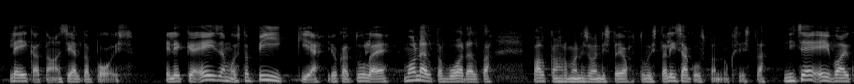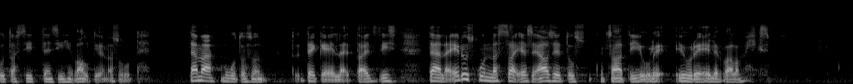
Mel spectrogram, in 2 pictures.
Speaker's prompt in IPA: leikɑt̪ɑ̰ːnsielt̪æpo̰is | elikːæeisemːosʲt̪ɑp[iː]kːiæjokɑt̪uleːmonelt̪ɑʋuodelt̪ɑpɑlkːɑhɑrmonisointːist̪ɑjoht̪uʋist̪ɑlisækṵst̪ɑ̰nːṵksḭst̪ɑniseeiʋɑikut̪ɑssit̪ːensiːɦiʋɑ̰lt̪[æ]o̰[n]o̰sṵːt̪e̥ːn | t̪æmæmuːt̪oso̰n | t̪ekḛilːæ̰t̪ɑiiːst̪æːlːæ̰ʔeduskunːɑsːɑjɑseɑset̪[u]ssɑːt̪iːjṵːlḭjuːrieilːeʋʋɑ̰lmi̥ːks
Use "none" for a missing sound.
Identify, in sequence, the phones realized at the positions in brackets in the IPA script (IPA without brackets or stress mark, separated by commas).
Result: iː, i, n, u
